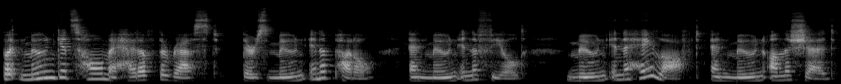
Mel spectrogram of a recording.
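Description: Bright, very animated woman storybook reader. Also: fairly low pitch. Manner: rhythmic, theatrical, drawn-out emphasis. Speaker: read-aloud narrator of children's picture books. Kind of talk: expressive storybook reading.

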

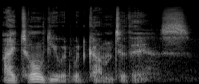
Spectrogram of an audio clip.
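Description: A man's voice: sits low, sing-song, sharp tone, heavily acted. A young man playing a menacing, scornful godlike villain in pompous, theatrical monologue, recorded in a small room at home. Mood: scornful, accusing. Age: young adult. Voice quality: gravelly, raspy. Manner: slow, pompous, theatrical delivery. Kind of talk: dramatic villain monologue, rehearsed voice lines.

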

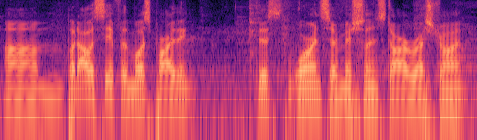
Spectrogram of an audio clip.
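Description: A man's voice: medium pitch, brisk, a bit bright. A man in his thirties filming a restaurant review vlog, handheld camera mic in a restaurant dining room, enthusiastic and repeating his praise. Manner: enthusiastic, repeats wow and very nice. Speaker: food vlogger. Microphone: handheld camera with small mic.

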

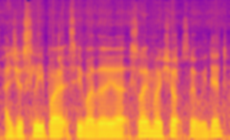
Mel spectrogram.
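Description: Laid-back man with a mellow voice outdoors. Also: mid-range voice, little pitch movement, fairly quick. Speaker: angler presenting a fishing vlog. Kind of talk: casual chat to camera. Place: outdoors on a lakeside bank. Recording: outdoor camera audio, clear background noise. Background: outdoor ambient noise.

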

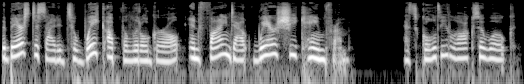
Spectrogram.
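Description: A woman narrating a children's storybook in a measured, clearly enunciated read-along delivery. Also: medium pitch, a little mellow, no room sound, clean studio sound.

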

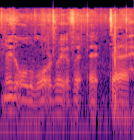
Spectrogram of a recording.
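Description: Low-voiced man, chatty garden vlog. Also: fairly even intonation, fast talker, background noise. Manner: chatty, loose, with many ums and restarts. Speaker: home DIY vlogger. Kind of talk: casual how-to vlog. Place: back garden outdoors. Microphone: camera mic on a fixed camera.

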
